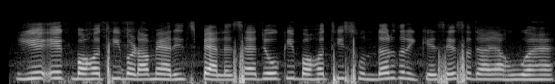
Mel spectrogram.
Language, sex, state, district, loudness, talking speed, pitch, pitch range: Hindi, female, Punjab, Pathankot, -18 LUFS, 195 wpm, 245 Hz, 235-260 Hz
